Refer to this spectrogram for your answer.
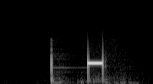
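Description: A short electronic telephone beep signalling a caller on the line: a click, then a steady mid-pitched tone lasting about a fifth of a second, fairly loud, with no talking over it.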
